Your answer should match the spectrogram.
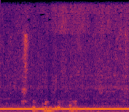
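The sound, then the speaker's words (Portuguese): A steady electronic hum drones throughout a call line, with muffled, echoey voices talking faintly underneath, giving the connection a noisy, reverberant quality. “Desculpa, estás a fazer um pouco de eco.”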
